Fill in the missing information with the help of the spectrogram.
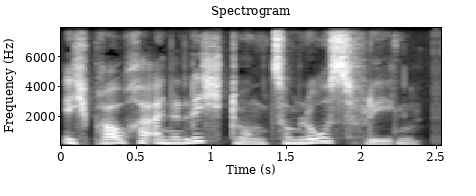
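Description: A woman voicing a calm, caring young female dragon in a storybook reading, speaking gently. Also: medium pitch, a little slow, natural voice.

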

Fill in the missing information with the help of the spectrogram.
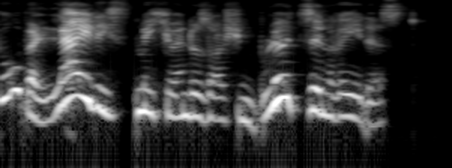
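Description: A woman's voice: mid-range voice, very animated, slow pace, warm tone, breathy edge, pitched above the performer's own voice, heavily acted. A woman voicing a touchy, easily offended female mouse in a storybook, sighing and stern.

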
